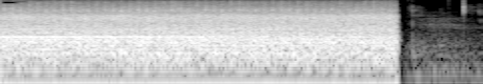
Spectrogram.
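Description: A steady mechanical rattling noise with a faint hum through it, used as a sound effect for a section title card. It cuts in and stops abruptly, lasting about two seconds.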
